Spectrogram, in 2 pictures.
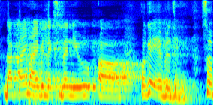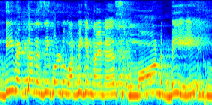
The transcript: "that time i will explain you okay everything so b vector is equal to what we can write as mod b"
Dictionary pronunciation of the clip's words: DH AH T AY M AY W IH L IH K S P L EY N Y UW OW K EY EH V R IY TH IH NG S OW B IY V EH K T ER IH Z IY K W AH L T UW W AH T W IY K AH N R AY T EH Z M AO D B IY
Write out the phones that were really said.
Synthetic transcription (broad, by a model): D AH T AY M AY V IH L IH K S P L EY N Y UW OW K EY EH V R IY T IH NG S OW B IY V EH K T ER IH Z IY K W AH L T UW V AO T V IY K AH N R AY T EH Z M AO D B IY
